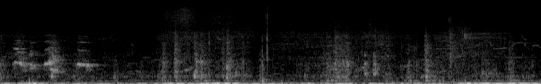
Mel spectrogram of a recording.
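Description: Broody farm hens cluck and murmur close by in a steady, uneven stream of short calls, with some rustling and shuffling around them.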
